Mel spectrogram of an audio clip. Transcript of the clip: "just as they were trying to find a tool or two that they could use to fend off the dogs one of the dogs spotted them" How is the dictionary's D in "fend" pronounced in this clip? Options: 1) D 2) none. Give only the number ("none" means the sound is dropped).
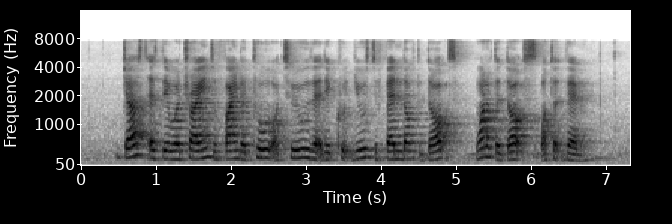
1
